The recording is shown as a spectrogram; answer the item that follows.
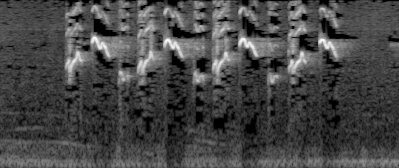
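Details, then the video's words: Cinereous tit singing in a garden: a quick run of about ten high, thin whistled notes, some sliding and some dropping lower, delivered in pairs over a low background hum. "BURUNG GELATIK BATU SUARA IMUT DI KEBUN"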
